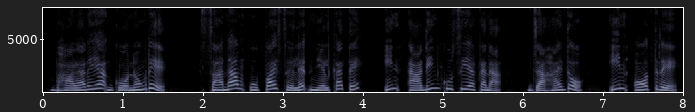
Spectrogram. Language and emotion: Santali, surprised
